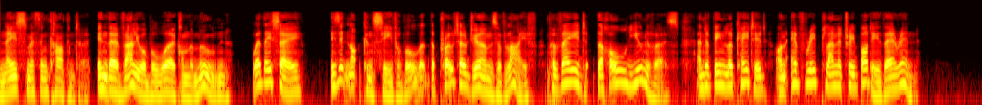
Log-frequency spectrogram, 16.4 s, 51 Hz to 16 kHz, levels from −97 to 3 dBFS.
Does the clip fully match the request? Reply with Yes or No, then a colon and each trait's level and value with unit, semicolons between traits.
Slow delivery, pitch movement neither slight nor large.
No: slow, 130 wpm; wide, 7.3 semitones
